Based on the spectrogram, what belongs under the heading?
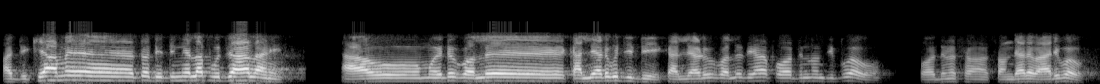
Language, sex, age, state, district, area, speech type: Odia, male, 45-60, Odisha, Dhenkanal, rural, conversation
